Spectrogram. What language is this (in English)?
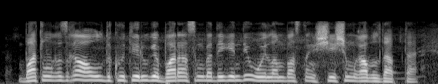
Kazakh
